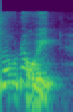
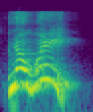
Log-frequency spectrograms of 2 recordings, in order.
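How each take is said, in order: First: High-pitched mock protest at normal volume; mocking imitation. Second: High, louder mock interjection; imitated protest. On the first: Child mimicking the elderly woman's words, mocking imitation. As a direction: mimic her, pitched way up without extra force. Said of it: "and I mock". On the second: Elderly wife stopping husband from grabbing bag, imitated protest. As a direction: pitch it way up, imitating her. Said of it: "and she goes".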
